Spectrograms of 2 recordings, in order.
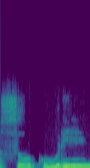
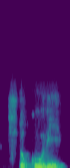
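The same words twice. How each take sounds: First: Sucuri drawn out slowly, su-cu-RI with the stress landing on the final syllable. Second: Said in the usual way. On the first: Shown as a demonstration. Teacher showing students the stress in Sucuri, very slow. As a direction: spell out Sucuri slowly, leaning on the last syllable ri. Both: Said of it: "ó".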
